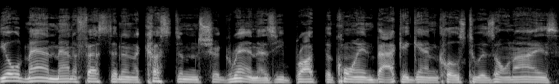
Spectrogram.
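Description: A natural voice, reading aloud

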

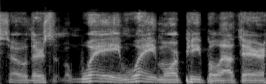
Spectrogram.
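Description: Using an ordinary speaking voice with ordinary pitch variation, a man talks fairly slowly at a fairly low pitch. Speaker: radio host and occult practitioner. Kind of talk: casual interview.

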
